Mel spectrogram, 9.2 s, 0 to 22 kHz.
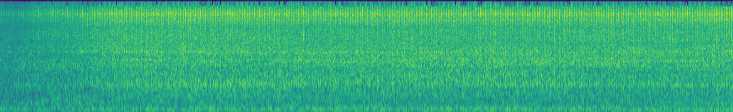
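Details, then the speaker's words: Peterbilt 579 diesel truck back from dealership repair, fresh oil change: smooth even idle with steady low rumble, no knocks, misses or rattles; runs much smoother, healthy. "she just sounds so much smoother put a brand new oil for overnight"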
